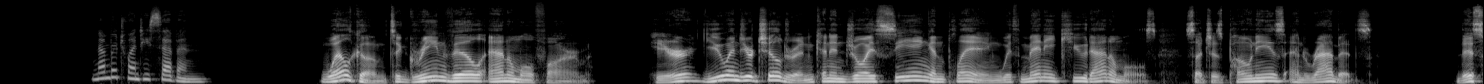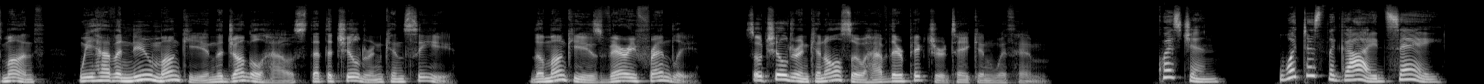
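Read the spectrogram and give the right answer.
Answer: Children can have their picture taken with a new monkey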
